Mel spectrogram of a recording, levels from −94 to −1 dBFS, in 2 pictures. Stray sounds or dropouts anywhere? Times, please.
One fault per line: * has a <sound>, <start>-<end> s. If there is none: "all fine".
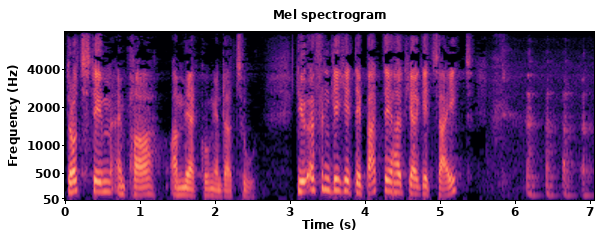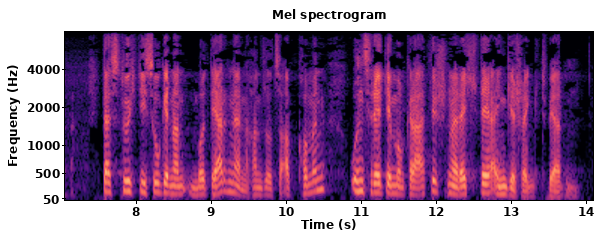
* has a laugh, 5.7-7.2 s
